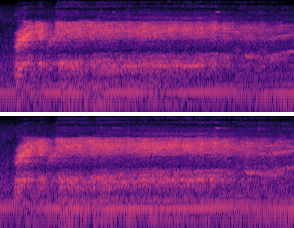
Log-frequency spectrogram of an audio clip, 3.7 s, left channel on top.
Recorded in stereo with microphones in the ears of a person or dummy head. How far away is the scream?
About 1.5 m.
